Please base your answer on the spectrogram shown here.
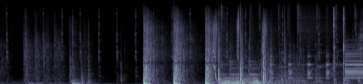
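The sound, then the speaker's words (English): Gunshots in a radio drama: three loud, sharp bangs in close succession after softer knocks and thuds, then busier clattering noise with a sustained tone. “I knew the real killer couldn't resist a pop shot or two, so I hid behind the door.”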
